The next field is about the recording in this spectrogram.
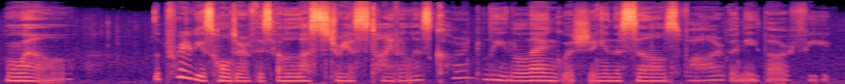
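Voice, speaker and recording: A woman performs a regal demon queen for an ASMR roleplay, in a lowish, soft and dark voice that is mostly breath. She speaks with formal poise and gentle dominance. Her commands come out tender, scheming and adoring. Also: exaggerated voice. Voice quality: breathy, whispery.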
